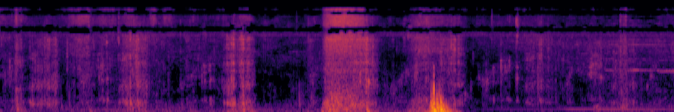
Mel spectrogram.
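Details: Donkey (Equus asinus) eating grass, with soft crunching and tearing bursts of chewing over a faint low hum.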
